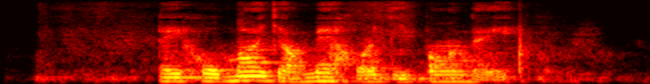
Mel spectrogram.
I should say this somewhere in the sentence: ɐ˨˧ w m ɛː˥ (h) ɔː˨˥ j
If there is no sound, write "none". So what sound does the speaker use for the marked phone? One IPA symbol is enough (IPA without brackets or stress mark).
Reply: h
